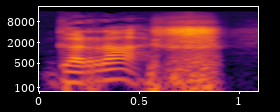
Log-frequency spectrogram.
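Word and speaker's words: гараж: The word in Russian for garage is pronounced garash, even though it is written garage with this word final voiced consonant. Correct Russian pronunciation is garash, because the word final voiced consonant zh gets changed when pronounced to sh.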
